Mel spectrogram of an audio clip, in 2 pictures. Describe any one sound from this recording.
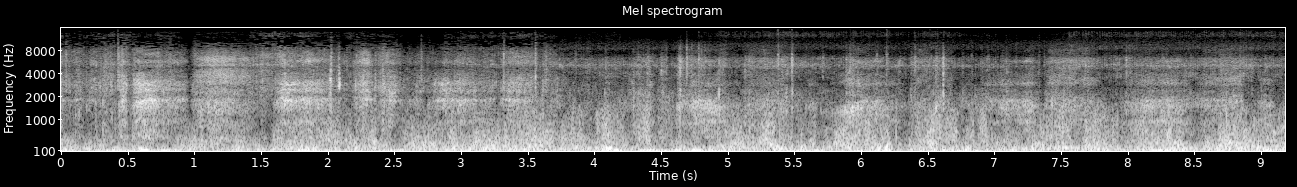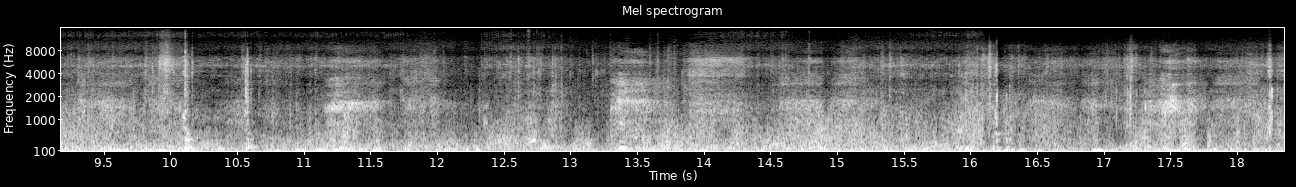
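Wind rushes loudly past a bike rider.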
